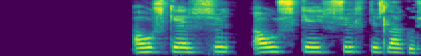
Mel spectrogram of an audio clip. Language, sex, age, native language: Icelandic, male, 12, Icelandic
